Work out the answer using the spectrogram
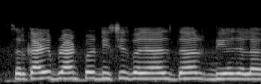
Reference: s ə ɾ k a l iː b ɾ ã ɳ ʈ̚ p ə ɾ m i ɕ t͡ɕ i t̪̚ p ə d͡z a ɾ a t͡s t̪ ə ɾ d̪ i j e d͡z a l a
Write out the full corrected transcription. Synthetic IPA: s ə ɾ k a ɾ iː b ɾ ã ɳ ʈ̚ p ə ɾ n i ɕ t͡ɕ i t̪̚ b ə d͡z a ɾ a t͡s d̪ ə ɾ d̪ i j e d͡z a l a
